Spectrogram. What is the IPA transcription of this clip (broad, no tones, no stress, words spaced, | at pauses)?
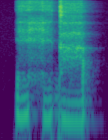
e̤ he̤ ɡa̤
